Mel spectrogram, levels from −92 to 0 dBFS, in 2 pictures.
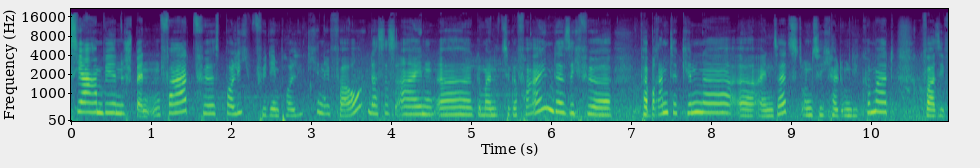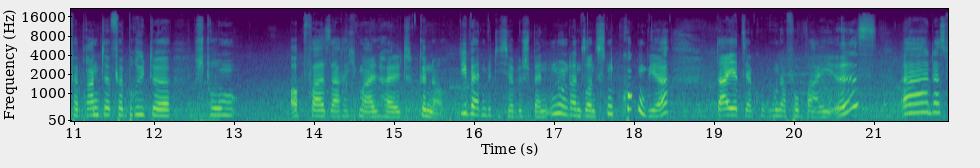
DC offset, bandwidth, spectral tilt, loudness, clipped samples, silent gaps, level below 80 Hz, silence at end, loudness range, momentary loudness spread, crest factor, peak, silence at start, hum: under 0.1%; 18.5 kHz; -4.5 dB/octave; -22 LUFS; under 0.1%; none; -44 dBFS; 0 s; 3 LU; 10 LU; 18 dB; -4 dBFS; 0 s; none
